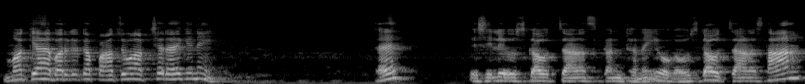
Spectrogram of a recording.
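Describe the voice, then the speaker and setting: A man teaching Sanskrit grammar in a classroom lecture, repeating terms and quizzing his students with rhetorical questions, slowing down and drawing out key syllables. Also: high voice, gravelly, bright, forceful tone, slight background noise. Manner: slow, drawn-out stressed syllables when explaining.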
